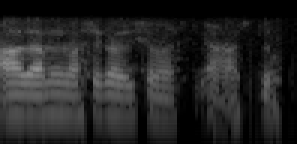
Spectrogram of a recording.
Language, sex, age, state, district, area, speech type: Sanskrit, male, 18-30, Kerala, Thrissur, rural, conversation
